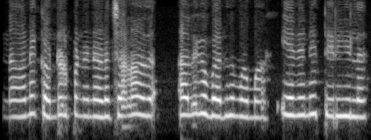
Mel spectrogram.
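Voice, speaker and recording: A woman's voice: extremely high pitch, steady tone, fast talker, dry recording. A woman voicing a young cartoon wife who has just learned she is pregnant, tearful and shy by turns. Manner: tearful, then coy and teasing. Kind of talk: cartoon voice acting.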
